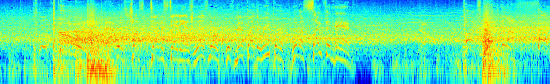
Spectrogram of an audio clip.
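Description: A heavy body slams down onto a wrestling ring mat with a loud thud.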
